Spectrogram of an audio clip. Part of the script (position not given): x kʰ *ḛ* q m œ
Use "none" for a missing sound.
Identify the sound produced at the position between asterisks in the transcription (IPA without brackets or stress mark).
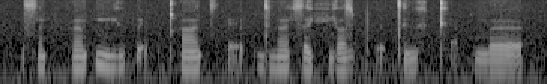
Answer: ɛ̰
